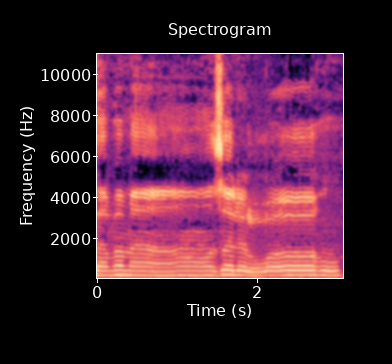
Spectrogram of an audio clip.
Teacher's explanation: یہ مد منفصل ہے، اس کو 3 الف کے برابر کھینچ کے پڑھیں گے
